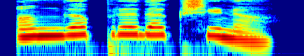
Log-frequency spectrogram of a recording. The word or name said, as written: ಅಂಗಪ್ರದಕ್ಷಿಣೆ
